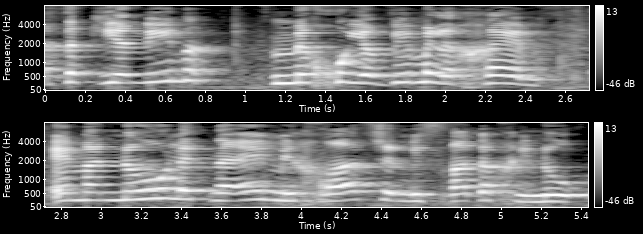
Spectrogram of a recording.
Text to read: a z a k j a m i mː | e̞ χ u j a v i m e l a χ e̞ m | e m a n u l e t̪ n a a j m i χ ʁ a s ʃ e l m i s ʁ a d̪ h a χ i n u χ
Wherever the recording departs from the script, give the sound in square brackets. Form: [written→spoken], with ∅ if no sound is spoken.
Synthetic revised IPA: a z a k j a [m→n] i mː | e̞ χ u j a v i m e l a χ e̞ m | e m a n u l e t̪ n a [a→e] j m i χ ʁ a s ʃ e l m i s ʁ a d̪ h a χ i n u χ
